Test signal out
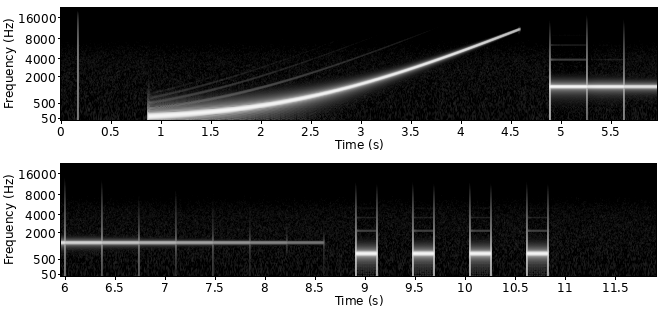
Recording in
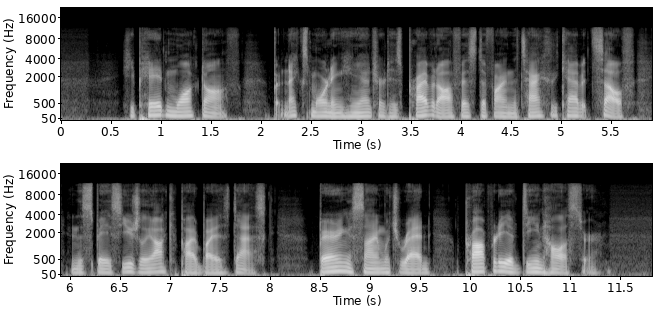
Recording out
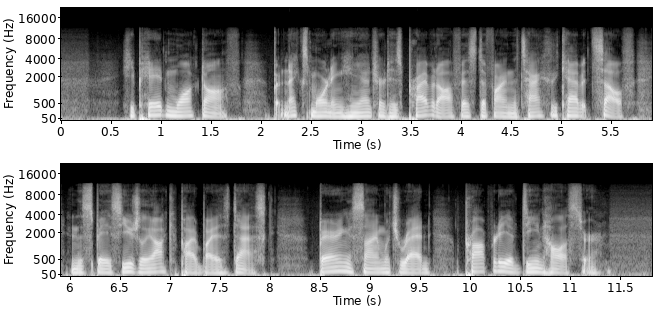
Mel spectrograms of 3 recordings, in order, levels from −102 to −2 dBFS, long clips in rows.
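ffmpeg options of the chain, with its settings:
-af "lowpass=5100,acompressor=threshold=0.0501:ratio=16,apsyclip=11.2,volume=0.841"

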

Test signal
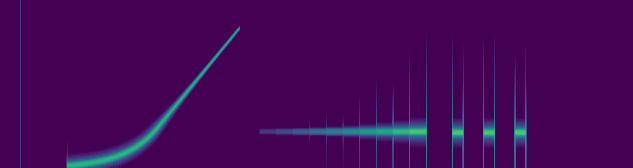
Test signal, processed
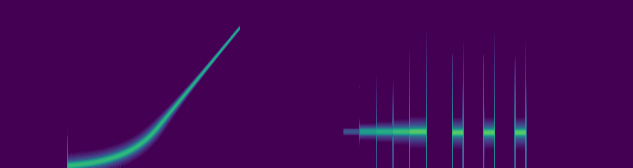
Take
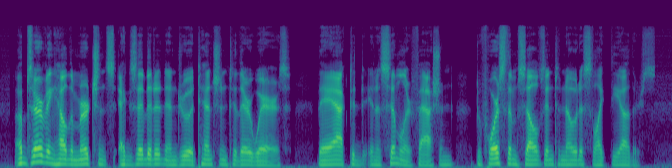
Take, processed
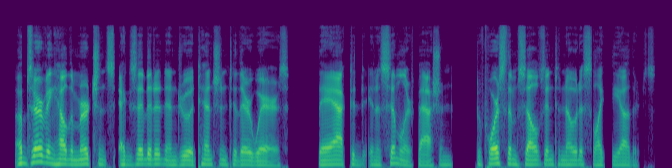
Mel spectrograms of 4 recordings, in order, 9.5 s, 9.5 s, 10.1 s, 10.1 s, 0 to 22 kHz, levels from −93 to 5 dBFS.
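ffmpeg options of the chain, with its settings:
-af "agate=range=0.00447:threshold=0.00398:ratio=16:release=39:detection=peak,volume=1.19"

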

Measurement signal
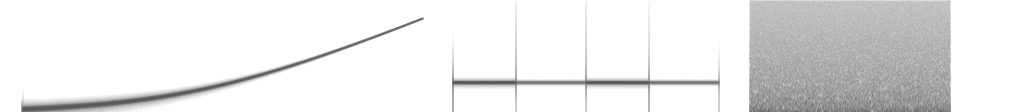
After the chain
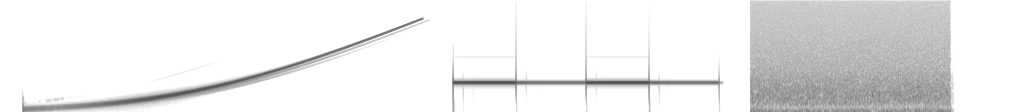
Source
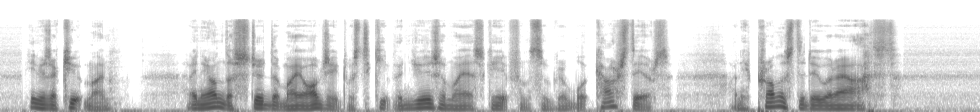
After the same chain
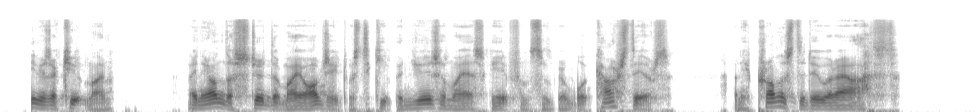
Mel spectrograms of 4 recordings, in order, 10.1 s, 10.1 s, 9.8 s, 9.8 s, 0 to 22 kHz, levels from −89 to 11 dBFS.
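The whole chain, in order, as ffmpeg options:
-filter_complex "[0:a]equalizer=f=120:w=1.6:g=-10.5,asplit=2[s0][s1];[s1]adelay=100,lowpass=f=2400:p=1,volume=0.0668,asplit=2[s2][s3];[s3]adelay=100,lowpass=f=2400:p=1,volume=0.3[s4];[s0][s2][s4]amix=inputs=3:normalize=0,acrossover=split=280|1800[s5][s6][s7];[s5]acompressor=threshold=0.00891:ratio=6:attack=23:release=685:knee=2.83:detection=peak[s8];[s8][s6][s7]amix=inputs=3:normalize=0,agate=range=0.0251:threshold=0.00562:ratio=16:release=131:detection=peak,acrossover=split=240|1300[s9][s10][s11];[s10]acontrast=43[s12];[s9][s12][s11]amix=inputs=3:normalize=0,volume=0.631"

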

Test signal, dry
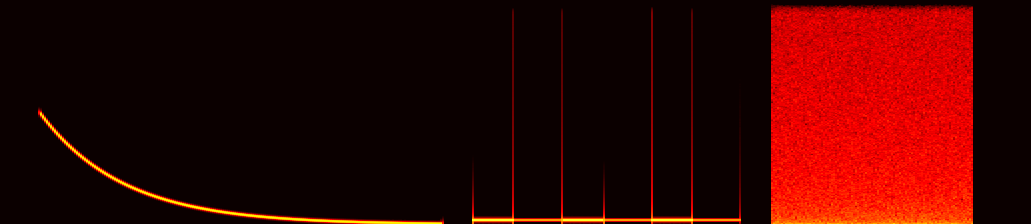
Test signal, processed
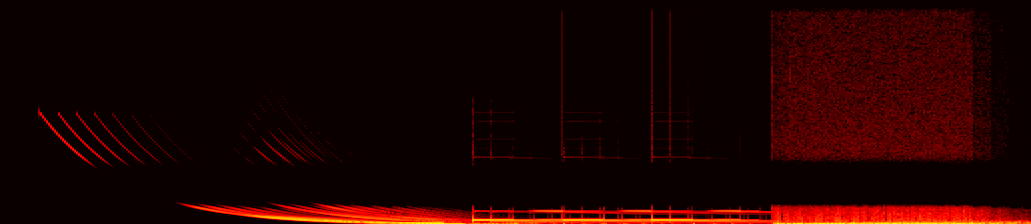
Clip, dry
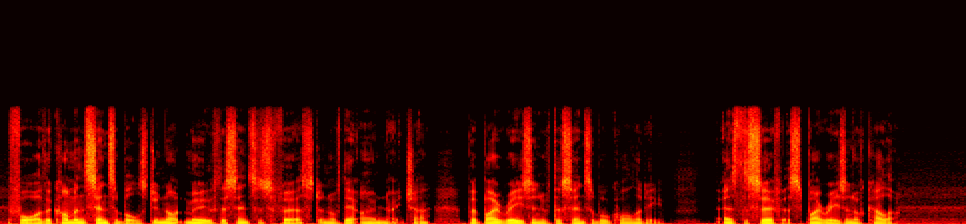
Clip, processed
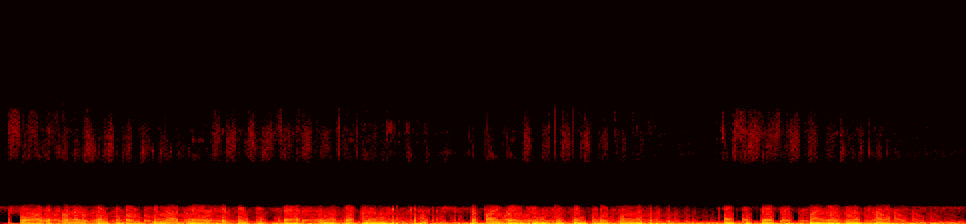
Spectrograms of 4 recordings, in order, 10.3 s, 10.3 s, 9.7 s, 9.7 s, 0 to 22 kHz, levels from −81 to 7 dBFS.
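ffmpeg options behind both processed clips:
-filter_complex "[0:a]acrossover=split=81|550[s0][s1][s2];[s0]acompressor=threshold=0.0282:ratio=4[s3];[s1]acompressor=threshold=0.0398:ratio=4[s4];[s2]acompressor=threshold=0.00891:ratio=4[s5];[s3][s4][s5]amix=inputs=3:normalize=0,asubboost=boost=5.5:cutoff=85,acrossover=split=120|1300|2800[s6][s7][s8][s9];[s7]acrusher=bits=4:mix=0:aa=0.5[s10];[s9]acompressor=threshold=0.00355:ratio=6:attack=1.4:release=318:detection=peak[s11];[s6][s10][s8][s11]amix=inputs=4:normalize=0,asuperstop=centerf=3400:order=20:qfactor=0.69,asplit=9[s12][s13][s14][s15][s16][s17][s18][s19][s20];[s13]adelay=184,afreqshift=-50,volume=0.531[s21];[s14]adelay=368,afreqshift=-100,volume=0.309[s22];[s15]adelay=552,afreqshift=-150,volume=0.178[s23];[s16]adelay=736,afreqshift=-200,volume=0.104[s24];[s17]adelay=920,afreqshift=-250,volume=0.0603[s25];[s18]adelay=1104,afreqshift=-300,volume=0.0347[s26];[s19]adelay=1288,afreqshift=-350,volume=0.0202[s27];[s20]adelay=1472,afreqshift=-400,volume=0.0117[s28];[s12][s21][s22][s23][s24][s25][s26][s27][s28]amix=inputs=9:normalize=0"

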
